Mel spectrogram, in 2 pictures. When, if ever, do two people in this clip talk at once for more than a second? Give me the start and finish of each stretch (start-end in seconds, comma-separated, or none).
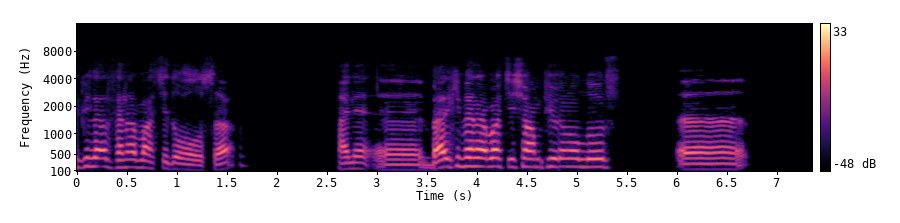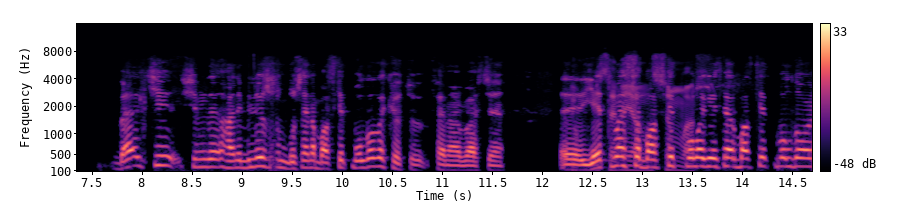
12.3-13.8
